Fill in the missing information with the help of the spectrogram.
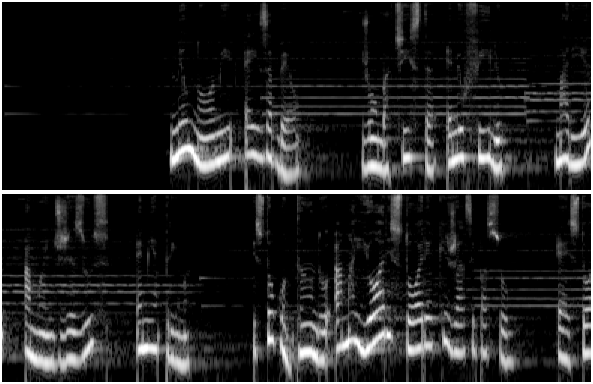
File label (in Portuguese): Narracao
